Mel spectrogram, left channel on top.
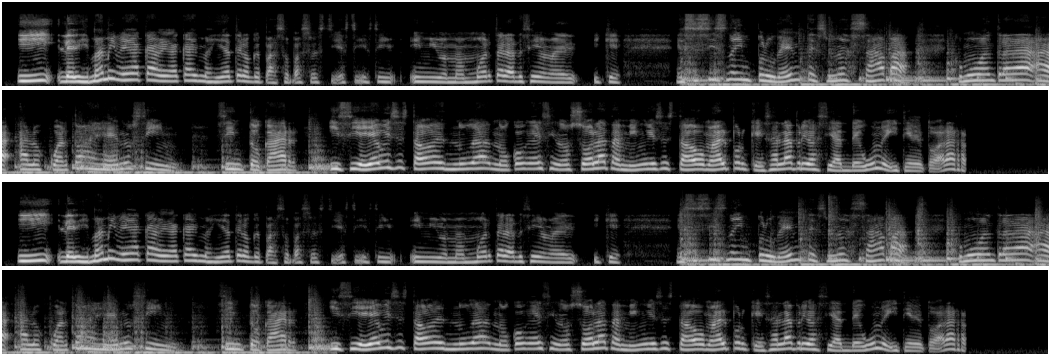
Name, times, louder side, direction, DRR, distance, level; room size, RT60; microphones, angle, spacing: voice 1, 0.2-5.7 6.0-6.5 6.7-9.1 9.6-12.2 12.7-13.4 13.7-20.1, left 1 dB, 25° left, 1.3 m, -20 dB
sound 1, 6.8-13.8, right 1 dB, 40° right, 1.9 m, -26 dB
head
